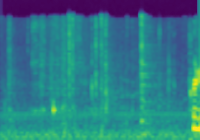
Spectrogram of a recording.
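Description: A wire whisk stirring cheese fondue in a stainless-steel Cuisinart fondue pot, giving a few light clicks and scrapes of metal on metal.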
